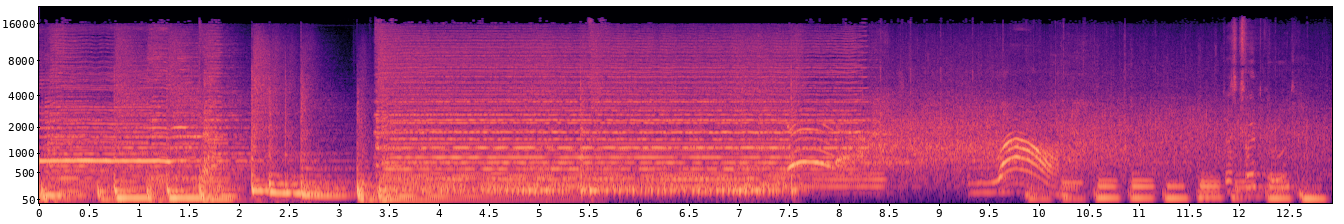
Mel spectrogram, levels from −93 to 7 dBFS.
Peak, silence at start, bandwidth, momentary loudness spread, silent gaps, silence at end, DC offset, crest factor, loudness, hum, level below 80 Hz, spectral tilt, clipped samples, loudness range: 0 dBFS; 0 s; 18 kHz; 10 LU; none; 0 s; under 0.1%; 14 dB; -14 LUFS; none; -24 dBFS; -4.5 dB/octave; under 0.1%; 4 LU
